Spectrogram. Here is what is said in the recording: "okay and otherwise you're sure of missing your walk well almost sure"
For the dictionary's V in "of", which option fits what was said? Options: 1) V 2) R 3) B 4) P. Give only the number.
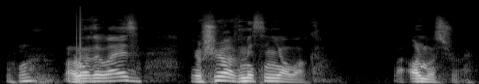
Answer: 1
